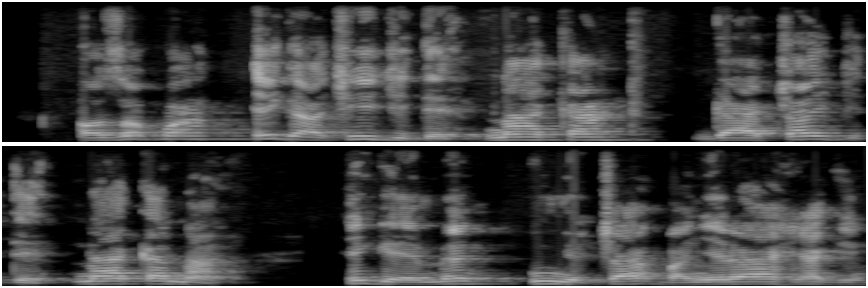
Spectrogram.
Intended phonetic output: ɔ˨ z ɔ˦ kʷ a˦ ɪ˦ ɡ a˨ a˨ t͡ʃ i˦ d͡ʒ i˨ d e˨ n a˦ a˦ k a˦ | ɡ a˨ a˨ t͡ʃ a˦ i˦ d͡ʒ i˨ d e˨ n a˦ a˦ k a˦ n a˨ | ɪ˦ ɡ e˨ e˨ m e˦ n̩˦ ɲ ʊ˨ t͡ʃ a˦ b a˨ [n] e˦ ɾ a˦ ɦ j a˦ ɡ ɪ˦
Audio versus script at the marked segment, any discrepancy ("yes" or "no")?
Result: yes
